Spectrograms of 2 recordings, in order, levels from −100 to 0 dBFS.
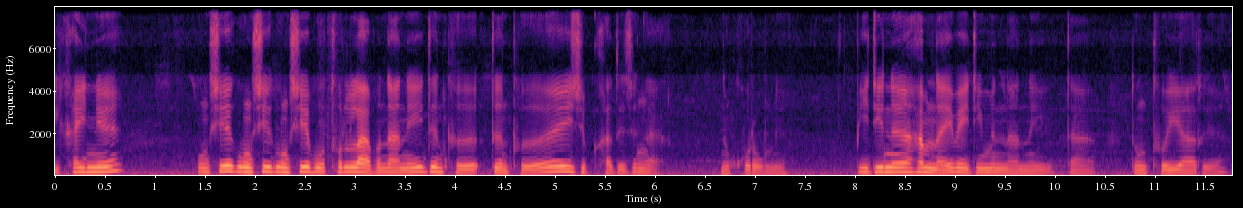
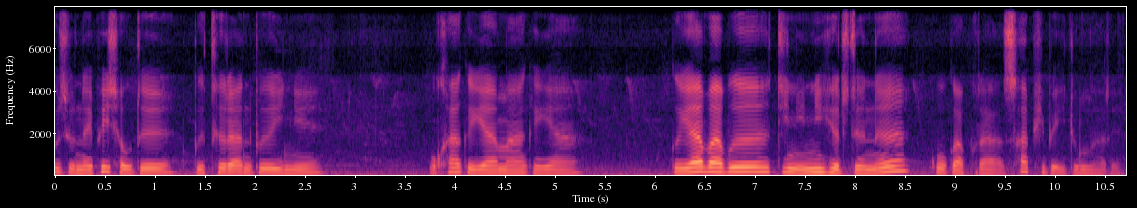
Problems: none marked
